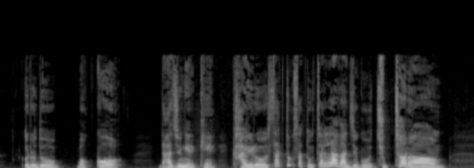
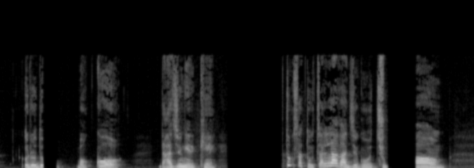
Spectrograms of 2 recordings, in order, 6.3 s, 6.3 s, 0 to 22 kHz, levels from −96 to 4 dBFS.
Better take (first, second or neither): first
